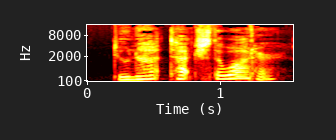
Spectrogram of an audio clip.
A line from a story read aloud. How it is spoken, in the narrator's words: said the Lady Galadriel softly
